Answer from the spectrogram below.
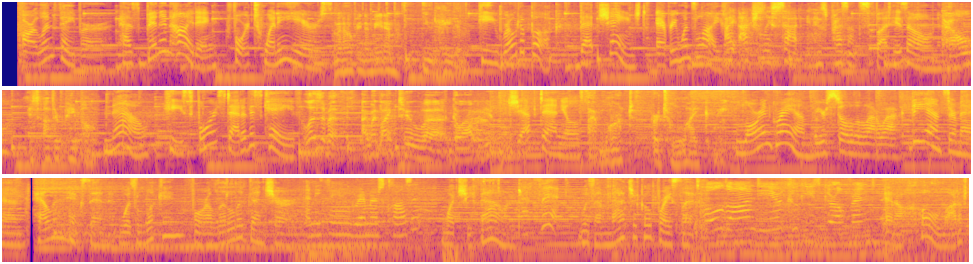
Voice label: trailer female

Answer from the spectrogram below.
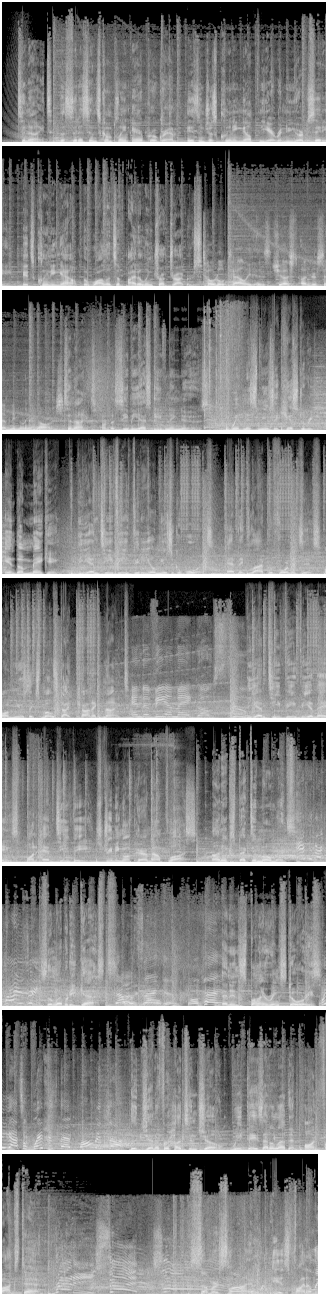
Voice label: promo men

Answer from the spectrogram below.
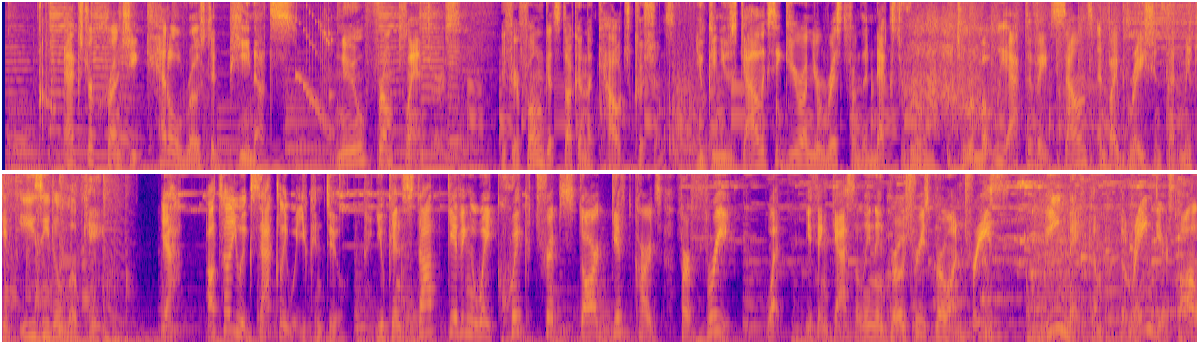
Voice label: commercial male

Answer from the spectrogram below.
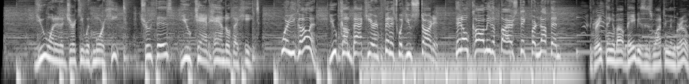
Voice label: commercial men

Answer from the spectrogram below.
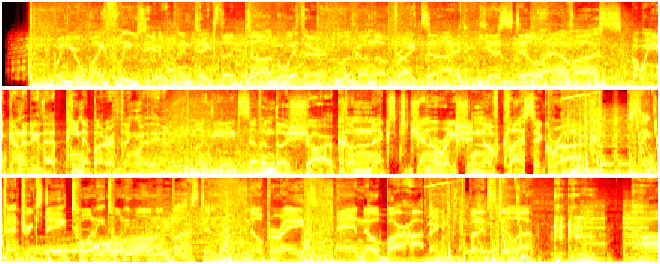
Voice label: radio imaging men

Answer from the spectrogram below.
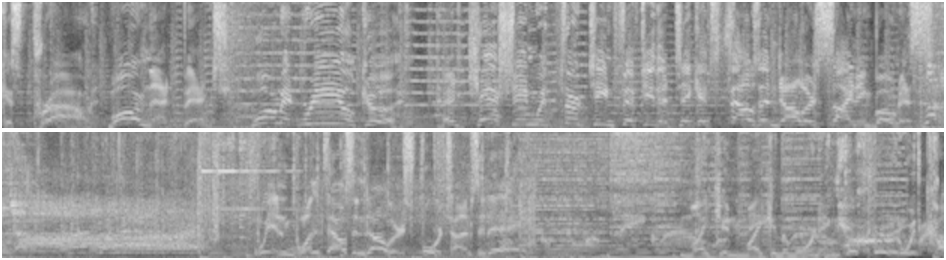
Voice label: radio sports, radio imaging

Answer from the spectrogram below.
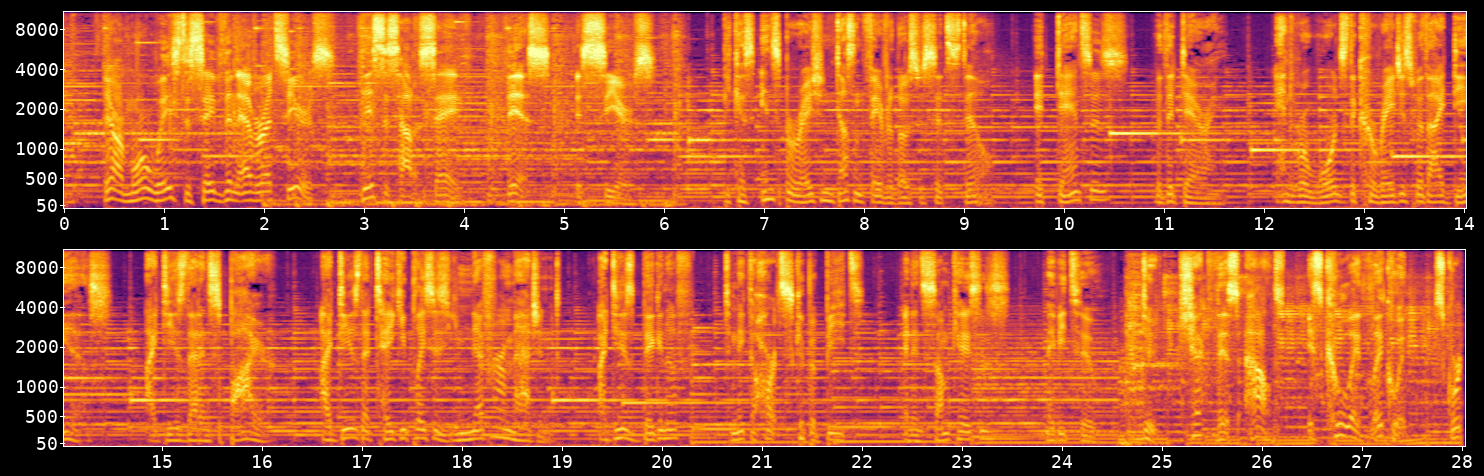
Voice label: commercial male; commercial men

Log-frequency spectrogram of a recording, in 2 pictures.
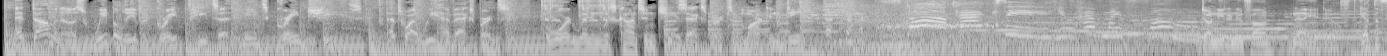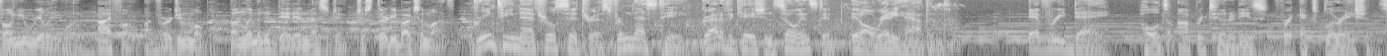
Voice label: commercial, men

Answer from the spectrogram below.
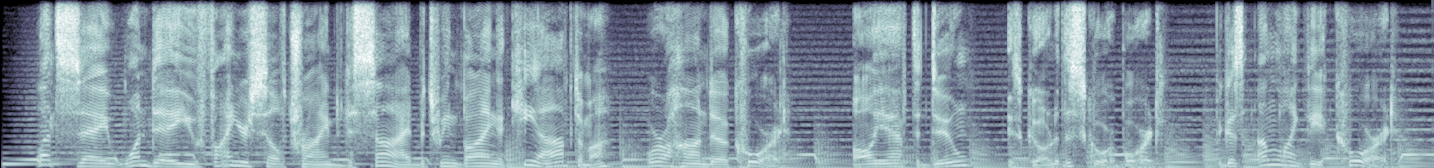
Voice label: commercial male

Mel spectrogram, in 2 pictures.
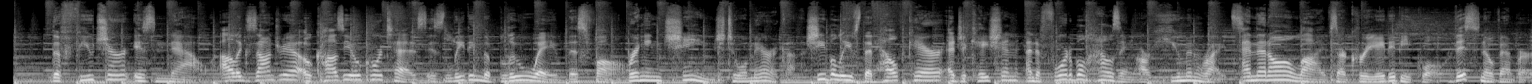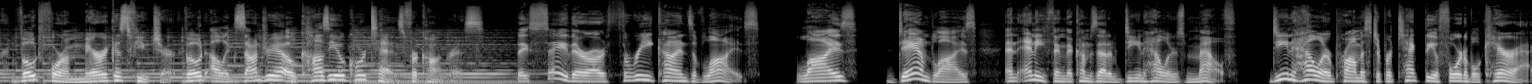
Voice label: political women

